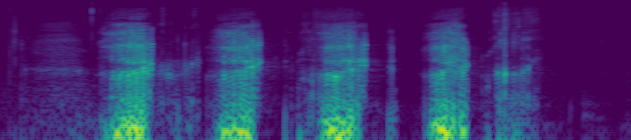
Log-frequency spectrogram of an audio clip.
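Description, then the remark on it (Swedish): A voice imitates footsteps on gravel: four evenly spaced, gritty crunching bursts made with the mouth, fairly loud, with short pauses between them and no speech. “Det låter ett fotsteg i grus då.”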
